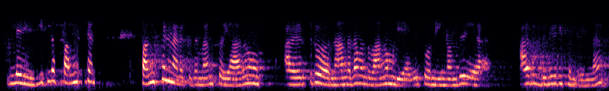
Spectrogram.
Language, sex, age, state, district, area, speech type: Tamil, female, 18-30, Tamil Nadu, Thanjavur, urban, conversation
